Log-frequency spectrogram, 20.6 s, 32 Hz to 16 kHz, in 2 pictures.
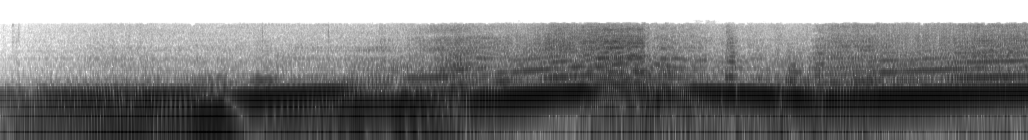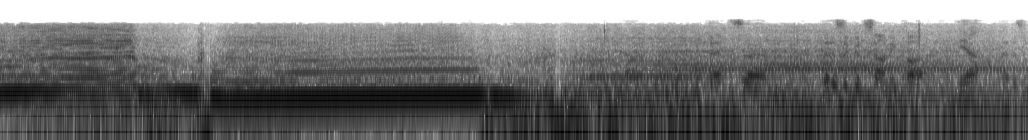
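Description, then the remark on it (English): An Alfa Romeo GT V6 road car engine, recorded onboard while driving, revs hard, its pitch climbing in several long sweeps as it shifts up through the gears, then settling into a steady, loud drone. “Yeah, that was onboard footage of a road car driving.”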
